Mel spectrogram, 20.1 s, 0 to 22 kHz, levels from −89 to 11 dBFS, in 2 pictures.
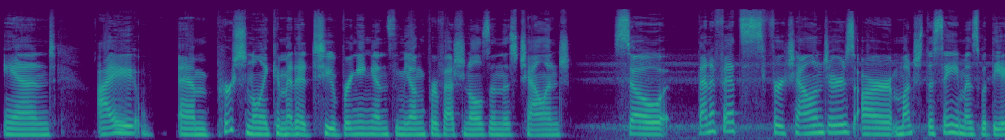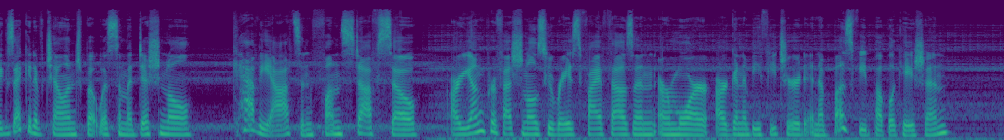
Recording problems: machinery noise; faint; from 6 s on; 20 dB below the speech

